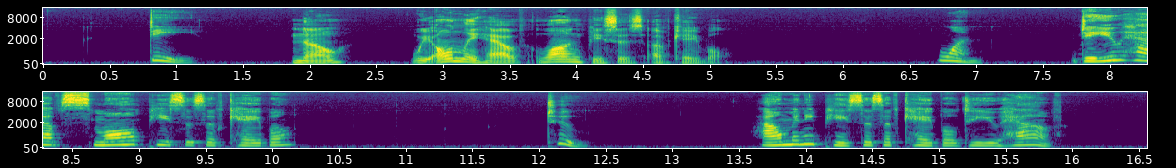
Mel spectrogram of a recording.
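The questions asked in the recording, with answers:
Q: No, we only have long pieces of cable.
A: 1: Do you have small pieces of cable?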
